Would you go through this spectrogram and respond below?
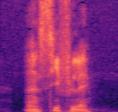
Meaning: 1. whistle (instrument) 2. whistle (sound)
- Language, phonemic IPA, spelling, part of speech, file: French, /si.flɛ/, sifflet, noun, Fr-sifflet.ogg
